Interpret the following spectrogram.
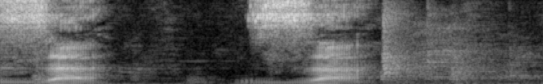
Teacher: اس میں زبان کی نوک سامنے والے نیچے دانتوں کے ساتھ ٹچ ہوتی ہے، جس کی وجہ سے سیٹی کی مثل آواز پیدا ہوتی ہے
